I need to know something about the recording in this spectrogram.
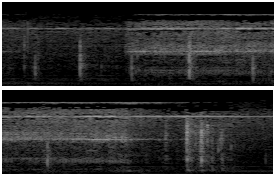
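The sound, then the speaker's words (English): A telephone bell rings in one sustained, bright burst of a few seconds, with scattered clicks and knocks before and after and no one talking. “Phone? Yeah, all right, we're getting it.”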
